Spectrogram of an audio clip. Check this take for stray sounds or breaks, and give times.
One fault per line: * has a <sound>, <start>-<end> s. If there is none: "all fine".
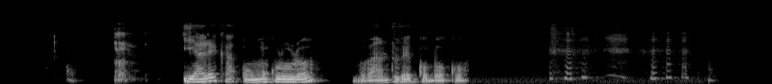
* has a laugh, 5.5-7.0 s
